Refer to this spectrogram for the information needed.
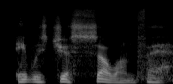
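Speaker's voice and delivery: very grave, somber, mournful, solemn voice. A speaker retells what a comedian's son said to him, in a mock-somber voice. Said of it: "in a very somber voice".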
